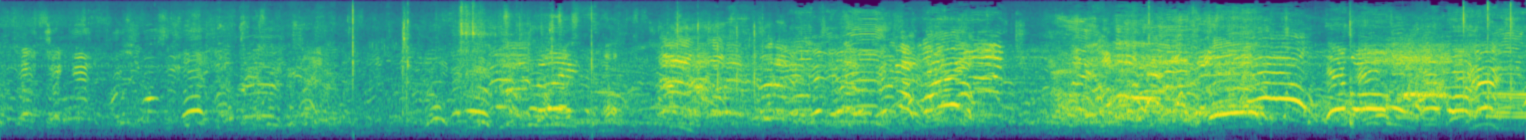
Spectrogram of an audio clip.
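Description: A crowd of spectators cheers and shouts outdoors, growing louder.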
